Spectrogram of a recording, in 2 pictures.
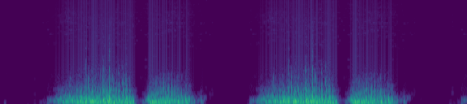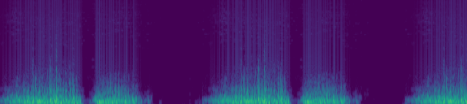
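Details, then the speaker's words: Teaching recording of a pleural friction rub: low-pitched, coarse grating sounds in paired bursts with each breath. "now let's hear the friction rub sound and other advantageous breath sounds"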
